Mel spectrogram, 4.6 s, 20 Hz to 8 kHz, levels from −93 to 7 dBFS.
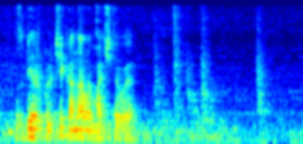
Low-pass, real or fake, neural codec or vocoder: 7.2 kHz; real; none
